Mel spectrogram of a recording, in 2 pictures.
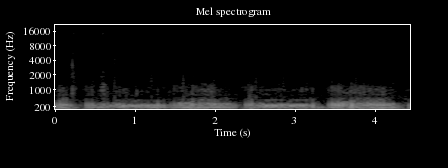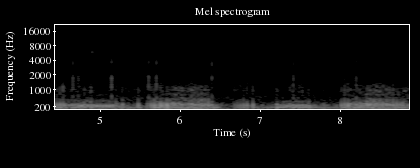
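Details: Kittens suckling from their mother cat as she nurses them indoors: a soft, low, rhythmic purr that swells and fades in steady pulses about once a second, with faint clicks scattered throughout.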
